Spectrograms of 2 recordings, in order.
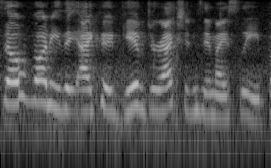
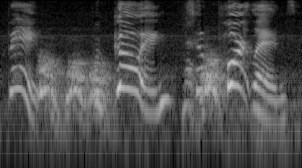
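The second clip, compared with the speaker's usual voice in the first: insistent husband; 7 semitones higher, 4 dB louder, much slower than usual. Retold or imitated. Husband insists on wrong route.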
